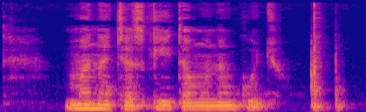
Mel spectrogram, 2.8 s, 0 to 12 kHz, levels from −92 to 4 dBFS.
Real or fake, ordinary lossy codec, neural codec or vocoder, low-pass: fake; AAC, 48 kbps; vocoder, 44.1 kHz, 128 mel bands every 256 samples, BigVGAN v2; 10.8 kHz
